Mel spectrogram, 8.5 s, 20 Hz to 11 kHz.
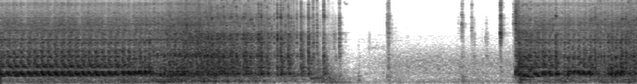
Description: F350 not starting, knocks when trying.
